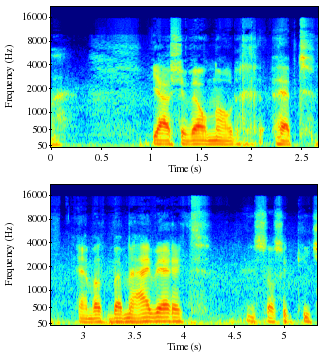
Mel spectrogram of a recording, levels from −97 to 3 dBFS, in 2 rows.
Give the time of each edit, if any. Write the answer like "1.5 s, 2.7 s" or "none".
1.3 s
